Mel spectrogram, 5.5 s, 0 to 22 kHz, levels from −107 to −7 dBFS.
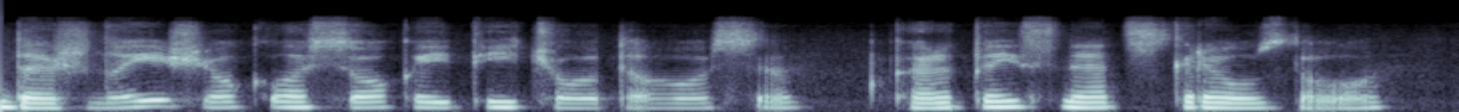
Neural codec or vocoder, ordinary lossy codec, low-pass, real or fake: autoencoder, 48 kHz, 32 numbers a frame, DAC-VAE, trained on Japanese speech; Opus, 16 kbps; 10.8 kHz; fake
